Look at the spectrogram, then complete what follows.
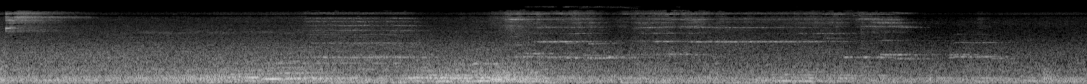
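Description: MBTA Green Line Type 7 light-rail train pulling out of an underground station, its running gear rumbling. From about three seconds in, high thin wheel squeals come and go as it moves off.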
